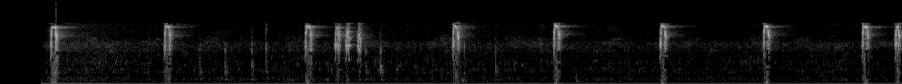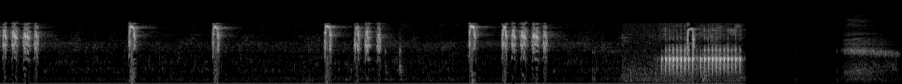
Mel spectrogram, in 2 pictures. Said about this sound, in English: Okay, well, let's take a listen to what each of these birds sound like. We can start with the hairy woodpecker.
